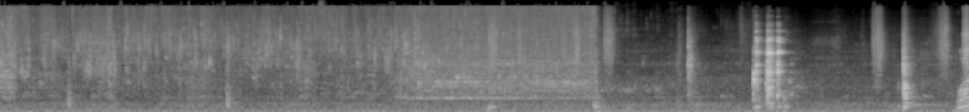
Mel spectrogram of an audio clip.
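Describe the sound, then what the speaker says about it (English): Kitchen tap water runs steadily while someone washes hands after making biscuits, a soft continuous splashing flow that cuts off midway, followed by a few faint clatters and handling sounds. "Wash my hands."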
